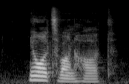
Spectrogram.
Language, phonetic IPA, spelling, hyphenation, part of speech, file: Hungarian, [ˈɲolt͡svɒnɦɒt], nyolcvanhat, nyolc‧van‧hat, numeral, Hu-nyolcvanhat.ogg
- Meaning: eighty-six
